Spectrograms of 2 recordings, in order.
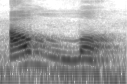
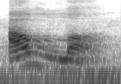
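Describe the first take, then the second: Both takes have the same delivery.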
